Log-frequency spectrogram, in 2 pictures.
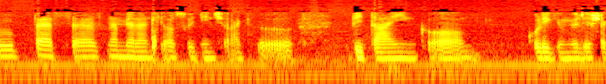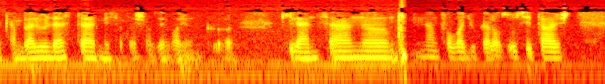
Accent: Transylvania, Romania; Mi itt, mint erdélyi magyarság, fontos nekünk a versenyképesség

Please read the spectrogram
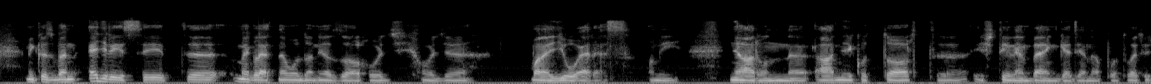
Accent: Székely Land, Romania; és mi vagyunk, székelyek vagyunk. Tehát ha mondjuk egy olyan vidéken lakok, Székelyföldön, ahol évszázadokig fából építkeznek

